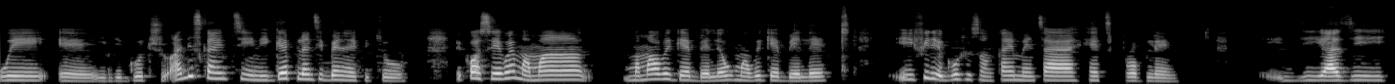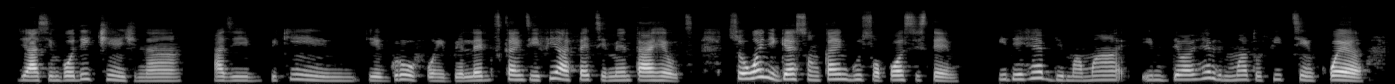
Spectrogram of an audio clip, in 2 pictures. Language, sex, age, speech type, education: Nigerian Pidgin, female, 30-45, spontaneous, tertiary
